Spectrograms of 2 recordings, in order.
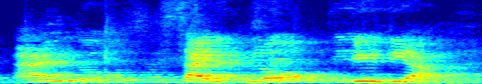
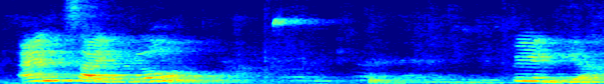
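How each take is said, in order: First: encyclopedia said slowly while counting its syllables. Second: encyclopedia drawn out slowly, syllable by syllable; slow syllable demo. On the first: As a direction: spell out encyclopedia slowly for the class. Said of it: "तीन आवाजें आ रही है". (Encyclopedia धीरे से, syllable गिनते हुए) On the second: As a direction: stretch encyclopedia out so each syllable is heard. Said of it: "तो इसमें कितनी आवाजें आ रही है?". (एनसाइक्लोपीडिया को धीरे-धीरे, हर सिलेबल अलग बोलना) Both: Shown as a demonstration.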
